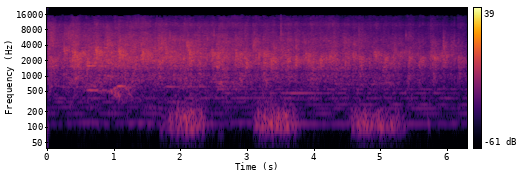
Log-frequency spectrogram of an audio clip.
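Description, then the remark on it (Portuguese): A church audience applauds the Lord steadily during a sermon, a dense wash of clapping hands filling the whole stretch, with low rhythmic thumps pulsing underneath at regular intervals. “Se você crê nisso, aplaude ao Senhor.”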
